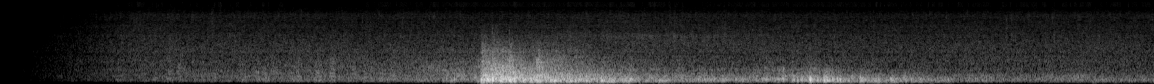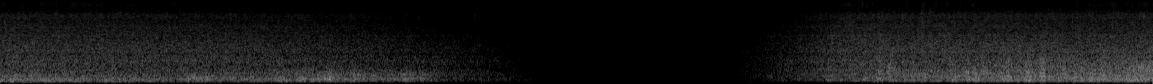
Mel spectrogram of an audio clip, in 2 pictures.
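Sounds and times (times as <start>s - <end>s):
steady rain: 0.0s - 16.9s, 18.6s - 23.0s
thunderclap and rolling rumble: 4.2s - 12.2s.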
